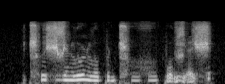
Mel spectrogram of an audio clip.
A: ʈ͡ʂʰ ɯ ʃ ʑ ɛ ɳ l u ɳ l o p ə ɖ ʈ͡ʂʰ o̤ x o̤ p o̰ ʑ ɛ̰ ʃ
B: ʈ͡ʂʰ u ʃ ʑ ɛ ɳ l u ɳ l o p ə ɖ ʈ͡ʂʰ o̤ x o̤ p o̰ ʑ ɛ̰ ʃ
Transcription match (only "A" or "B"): A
